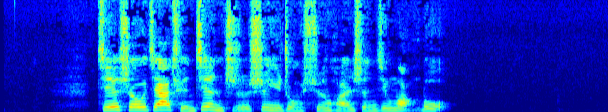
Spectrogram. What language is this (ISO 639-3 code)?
zho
